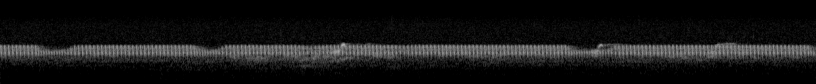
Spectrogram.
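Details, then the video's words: European nightjar churring at night in Devon, south-west UK, caught with a parabolic microphone and Zoom H5: a continuous, rapid mechanical trill held at one pitch, with brief dips and shifts in tone at intervals. "Powerful Nightjar Churring"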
